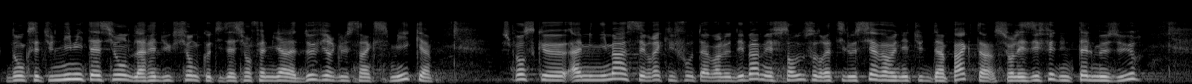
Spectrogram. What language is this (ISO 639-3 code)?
fra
